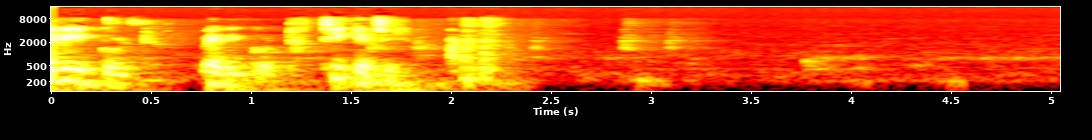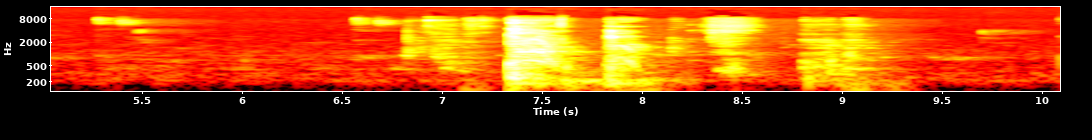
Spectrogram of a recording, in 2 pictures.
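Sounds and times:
person coughing: 0:07.3 - 0:09.2.

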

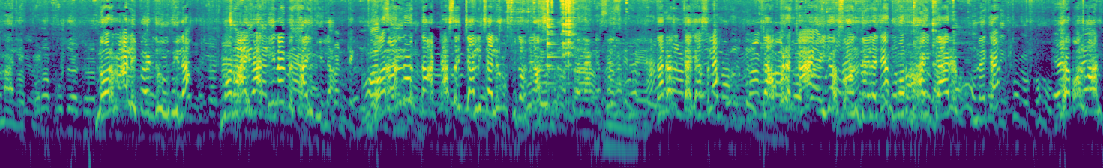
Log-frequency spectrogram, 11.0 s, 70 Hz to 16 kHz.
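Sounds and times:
voices talking over each other: 0:00.0 - 0:11.0.

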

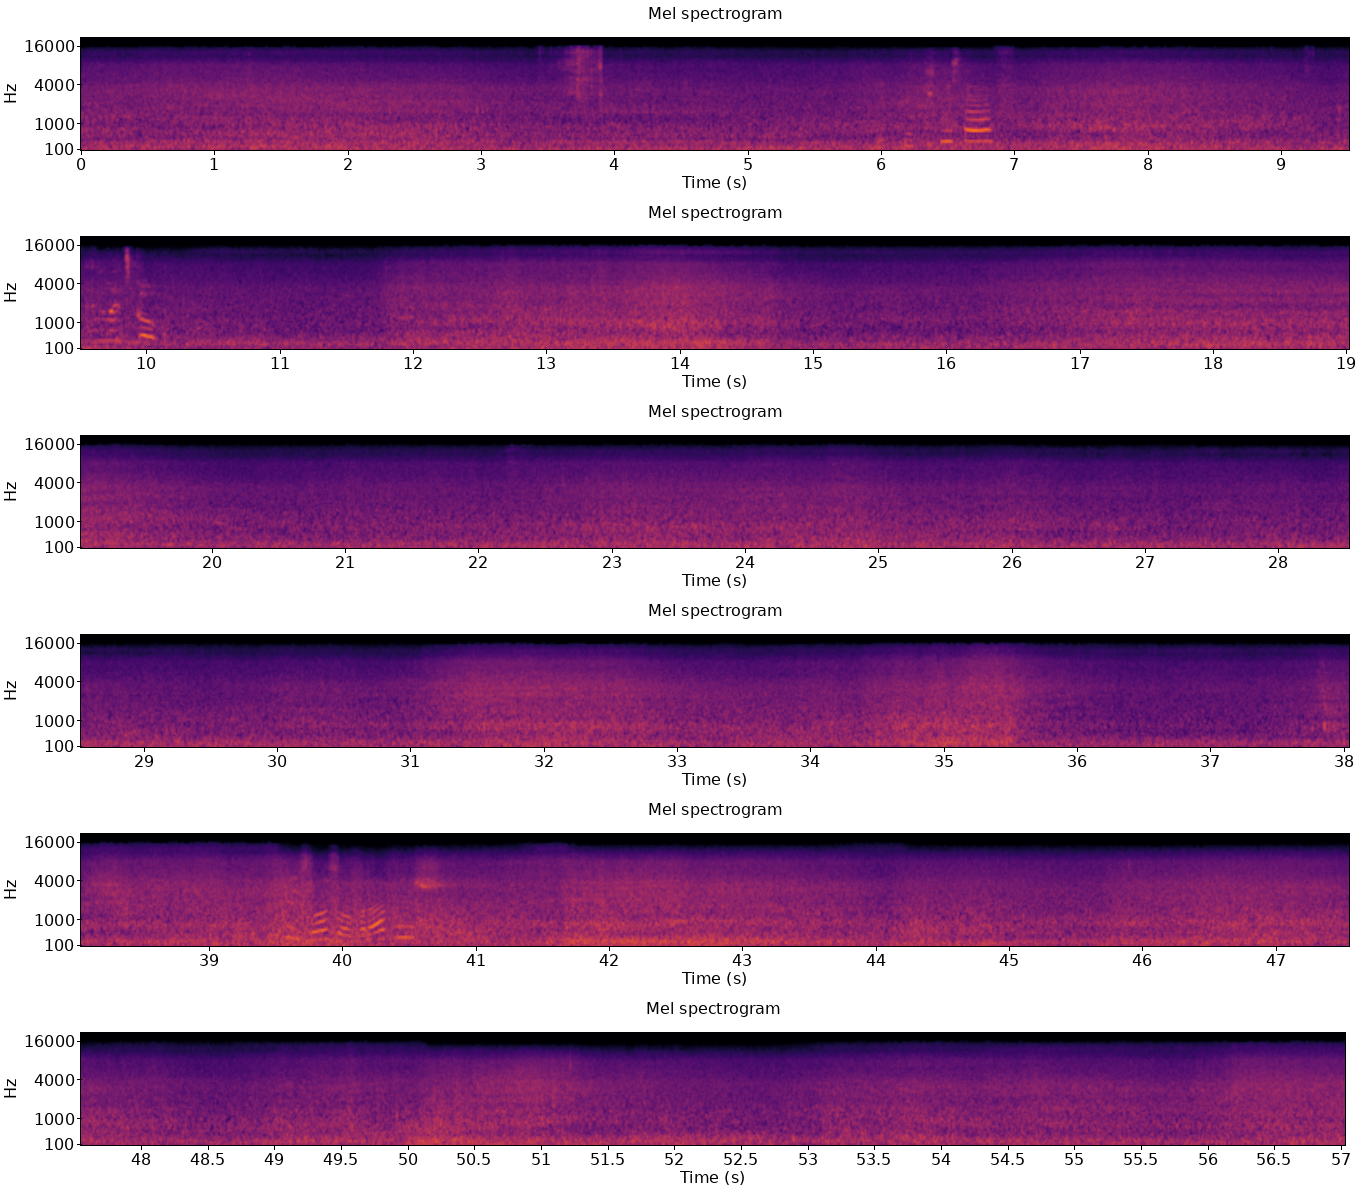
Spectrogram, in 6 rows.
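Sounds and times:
ocean surf breaking on beach: 0:00.0 - 0:57.0
wind buffeting microphone: 0:00.0 - 0:57.0.

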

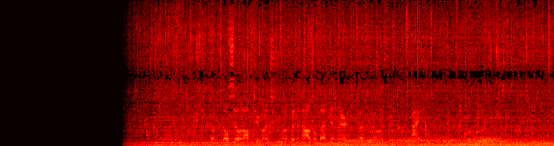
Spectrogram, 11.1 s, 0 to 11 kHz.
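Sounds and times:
water running in manhole: 0:02.4 - 0:11.0.

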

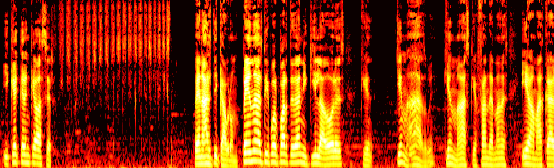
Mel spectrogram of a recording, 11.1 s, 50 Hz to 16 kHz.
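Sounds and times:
hands rubbing together: 0:01.0 - 0:03.5.

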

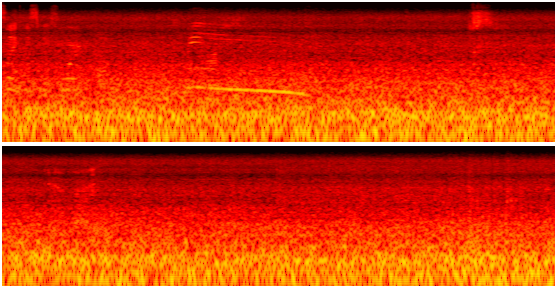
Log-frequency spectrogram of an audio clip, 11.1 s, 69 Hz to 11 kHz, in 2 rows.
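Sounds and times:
road and wind noise in vehicle: 0:00.0 - 0:11.0.

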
